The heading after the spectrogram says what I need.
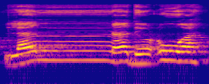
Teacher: نون دال زبر ند لن ند عین پیش عو لن ندعو واو زبر و لن ندعو دال میں قلقلہ بھی ہو رہا ہے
